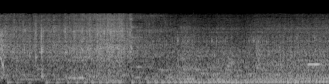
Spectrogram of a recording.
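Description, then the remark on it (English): A video game sound effect of a small motor scooter engine buzzing and revving steadily for a few seconds, a loud, rattly putter with no voices over it. “Oh, those kind of scooters, not e-scooters.”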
